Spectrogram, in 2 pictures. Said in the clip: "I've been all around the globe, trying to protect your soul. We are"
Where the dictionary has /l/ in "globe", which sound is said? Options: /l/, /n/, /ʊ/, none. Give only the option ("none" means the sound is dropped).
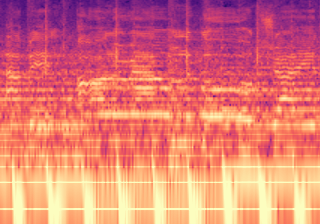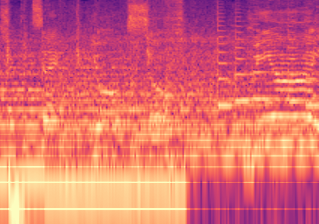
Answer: none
